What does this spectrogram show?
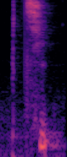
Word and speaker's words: p'tit: Par exemple, le mot petit est souvent prononcé petit. Un petit peu, un petit peu.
